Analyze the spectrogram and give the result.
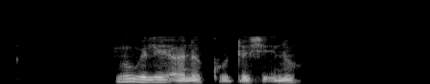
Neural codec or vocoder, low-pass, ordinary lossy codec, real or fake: none; 3.6 kHz; MP3, 32 kbps; real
